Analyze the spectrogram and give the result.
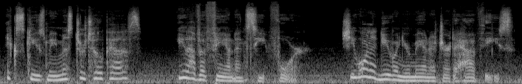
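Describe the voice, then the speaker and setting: A woman's voice: mid-range voice, big pitch swings, brisk, background noise, close to an everyday voice. Woman as lilting, polite flight attendant. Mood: polite, attentive. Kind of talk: audio drama acting.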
